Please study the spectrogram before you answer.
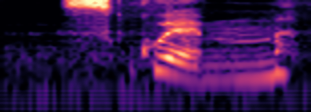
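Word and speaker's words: Sequim: i m and but you don't pronounce the e as our friend lynn said it's a silent e so this is the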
